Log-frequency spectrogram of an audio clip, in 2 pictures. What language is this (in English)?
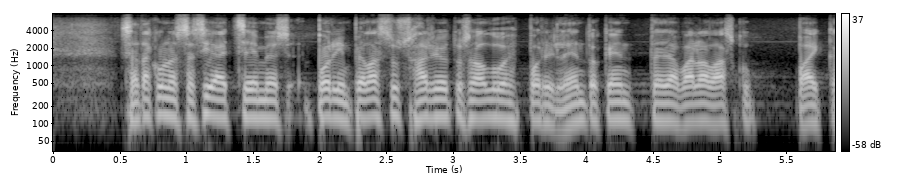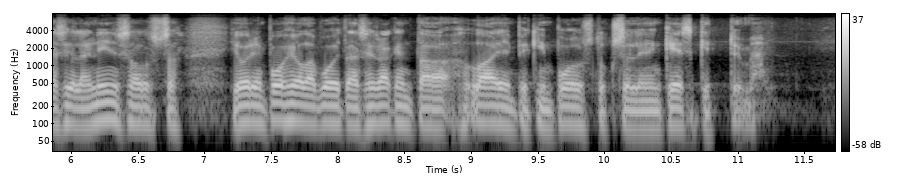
Finnish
